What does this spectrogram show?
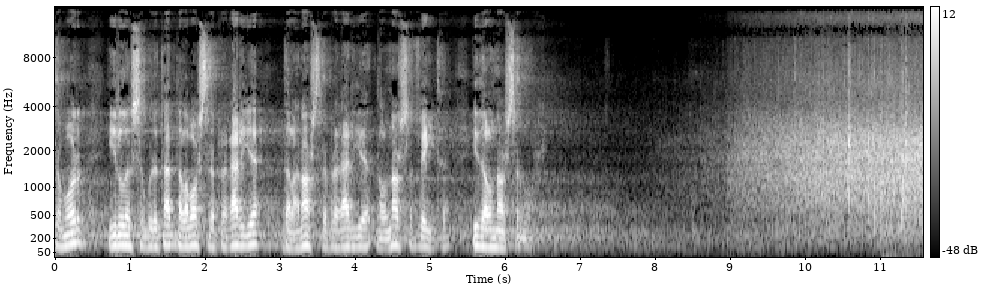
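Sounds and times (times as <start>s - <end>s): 
speech: 0.0s - 6.5s
spontaneous applause: 9.0s - 11.5s.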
